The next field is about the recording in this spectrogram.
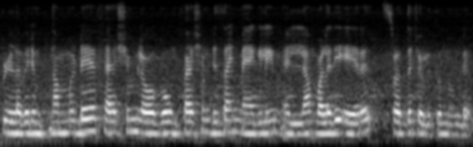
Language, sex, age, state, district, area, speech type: Malayalam, female, 18-30, Kerala, Malappuram, rural, spontaneous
